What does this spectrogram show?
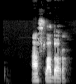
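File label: "асладор", Komi, male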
